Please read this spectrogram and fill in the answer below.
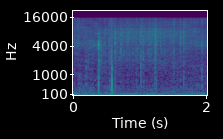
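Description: Chopped onions sizzling in hot oil in a stainless steel skillet: a steady hiss with a few sharp pops about half a second in. The sizzle is the sign that the pan is hot enough.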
